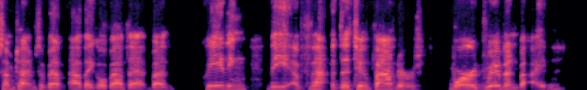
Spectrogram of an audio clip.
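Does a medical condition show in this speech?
Yes: ALS; neurodegenerative disease affecting the muscles, estimated little over a year to live; slurred speech, still understood by listeners, host says slur not noticeable.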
